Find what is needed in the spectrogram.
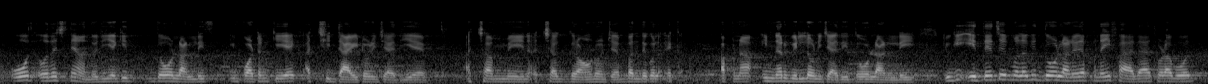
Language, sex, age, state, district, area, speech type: Dogri, male, 18-30, Jammu and Kashmir, Jammu, urban, spontaneous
